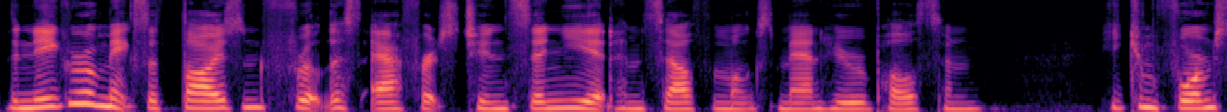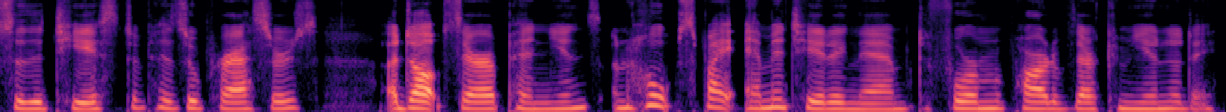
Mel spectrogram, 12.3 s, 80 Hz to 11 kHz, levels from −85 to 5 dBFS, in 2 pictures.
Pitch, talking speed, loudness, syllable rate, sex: 200 Hz, 185 wpm, -20 LUFS, 5.7 syllables/s, female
